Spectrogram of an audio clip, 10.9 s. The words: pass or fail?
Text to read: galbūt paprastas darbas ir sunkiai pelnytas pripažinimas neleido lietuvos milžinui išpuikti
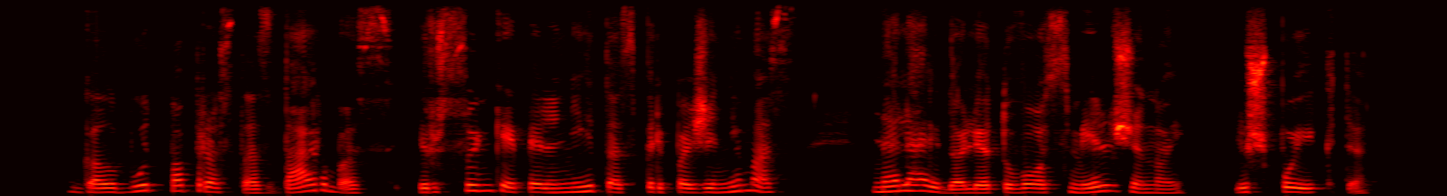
pass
